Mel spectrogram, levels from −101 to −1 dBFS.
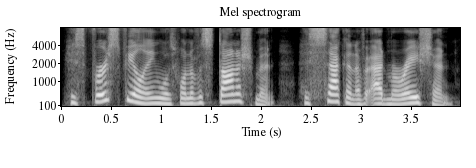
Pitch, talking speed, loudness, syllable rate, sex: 205 Hz, 165 wpm, -19 LUFS, 5.5 syllables/s, female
